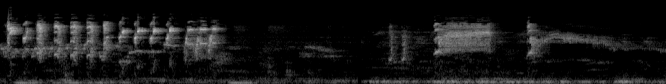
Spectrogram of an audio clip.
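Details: Olive-backed tailorbird seeking a rival gives a fast, regular series of about a dozen high ringing notes, falls quiet, then adds a short harsh burst and one drawn-out falling note.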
